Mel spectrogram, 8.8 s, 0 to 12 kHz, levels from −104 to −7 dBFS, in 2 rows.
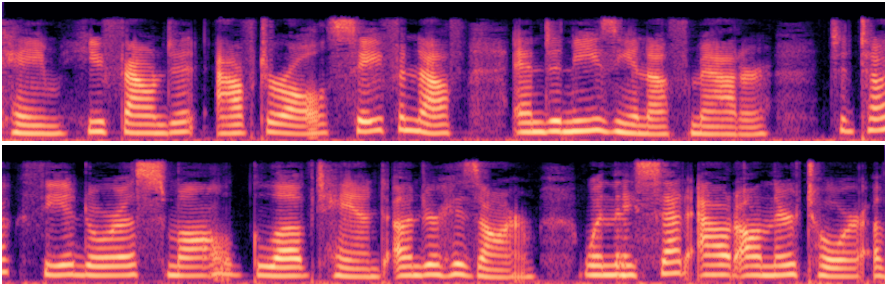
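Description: Across the whole recording the speech sounds rough and grainy, with a hiss that sits between the harmonics and a top band that sounds dulled and synthetic rather than airy. This is low-delay AAC compression, likely AAC-ELD, the codec used in video calls. Its short frames describe pitch harmonics coarsely and spend bits quickly, so at a rate that fits roughly 32 kbps the gaps fill with noise and the highs are rebuilt approximately.

Twice the sound briefly blurs into a noisy, phasey smear: from 5.42 to 5.47 s and again from 7.49 to 7.54 s. Each is AAC frame loss with concealment. A compressed frame, about 30 ms in each case, which fits a single frame, never arrived. The decoder filled the hole by reusing the last good spectrum with scrambled phase. The dropouts are short, so the gap is patched over rather than fading to silence.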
